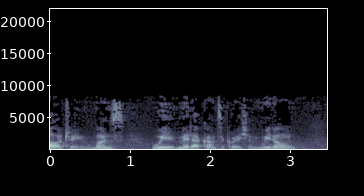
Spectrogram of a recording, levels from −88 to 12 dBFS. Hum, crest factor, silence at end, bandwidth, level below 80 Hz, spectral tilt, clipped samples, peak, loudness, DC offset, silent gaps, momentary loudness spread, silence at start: none; 20 dB; 0 s; 8.4 kHz; -54 dBFS; -5 dB/octave; under 0.1%; -6 dBFS; -26 LUFS; under 0.1%; none; 9 LU; 0 s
